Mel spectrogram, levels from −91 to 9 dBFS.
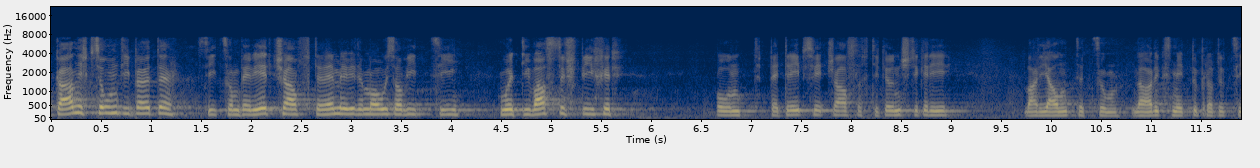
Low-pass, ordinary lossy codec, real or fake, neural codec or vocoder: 7.2 kHz; MP3, 64 kbps; fake; codec, 16 kHz, 2 kbps, FunCodec, trained on Chinese and English, 25 frames a second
